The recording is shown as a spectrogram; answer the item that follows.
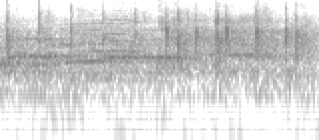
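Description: Near silence: a few faint scattered clicks and taps, with a faint thin held tone in the background.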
